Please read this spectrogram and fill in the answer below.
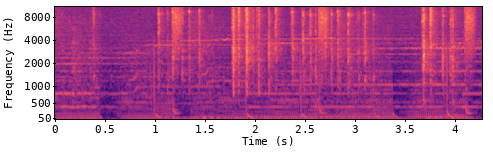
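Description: Computer keyboard typing: two short runs of keystrokes, one in the middle and one near the end, over background music.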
